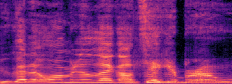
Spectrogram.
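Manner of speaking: clumsy, high, loud cartoon raccoon voice. Speaker jokingly begging for money, bad Rocket Raccoon voice. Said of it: "That was a bad Rocket Raccoon voice".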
